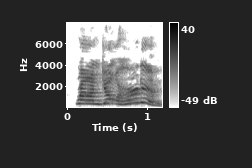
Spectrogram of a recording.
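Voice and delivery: high, loud panicked squeal. A narrator's reading. Hermione pleading with Ron to spare her cat, high squeal. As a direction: squeal it in alarm. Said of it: "squealed Hermione".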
